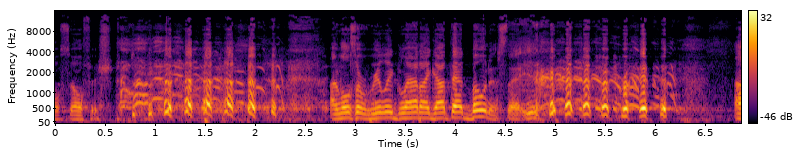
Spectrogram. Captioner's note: laughs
